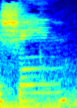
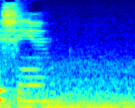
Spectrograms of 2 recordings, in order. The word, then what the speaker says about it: Shein: trouble some people say Shane some people say she and I say she I don't know why people pronounce it Shane I don't know but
